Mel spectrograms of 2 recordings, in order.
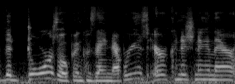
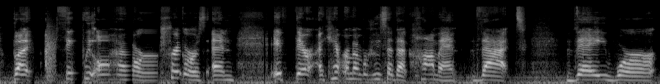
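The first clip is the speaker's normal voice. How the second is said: ordinary delivery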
